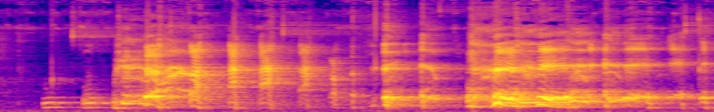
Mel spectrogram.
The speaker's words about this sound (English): Your cough... It is nothing.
